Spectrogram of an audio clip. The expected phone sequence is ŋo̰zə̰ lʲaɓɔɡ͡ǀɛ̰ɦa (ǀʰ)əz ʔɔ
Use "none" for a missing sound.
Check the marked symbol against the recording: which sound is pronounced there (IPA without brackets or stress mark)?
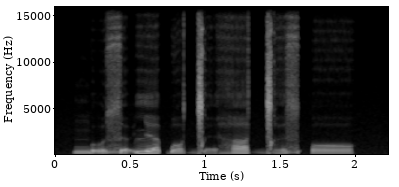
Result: ɡ͡ǀ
